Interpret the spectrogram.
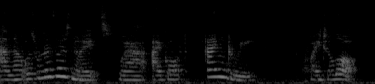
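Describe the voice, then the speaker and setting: Audible room echo surrounds a woman speaking at a moderate pace in an Inverness-shire accent. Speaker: vlogger and aspiring writer. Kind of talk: casual vlog monologue. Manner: hesitant, many fillers.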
